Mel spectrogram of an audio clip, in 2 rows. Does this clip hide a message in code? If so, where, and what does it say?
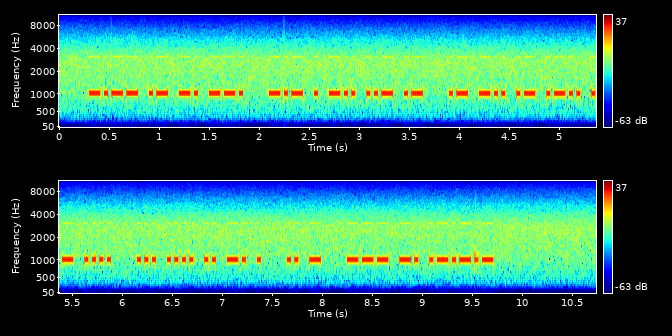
Yes: Morse code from 0.2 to 9.8 s, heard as a keyed tone, machine-sent, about 32 wpm, 1020 Hz. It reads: YANG KEDUA ADALAH SHINE IT ON.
